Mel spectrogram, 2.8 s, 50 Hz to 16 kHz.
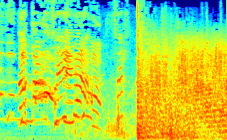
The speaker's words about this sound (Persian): همراه با صدای انفجار و تلاش ها برای یافتن نجات یافتگان احتمالی از زیر آوارها. برای 9 روز پیاپی حملات هوایی بیوقفه اسرائیل به باریکه غزه ادامه دارد.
